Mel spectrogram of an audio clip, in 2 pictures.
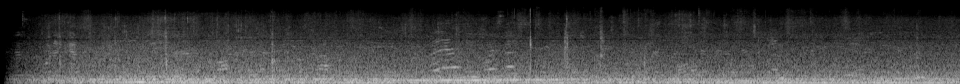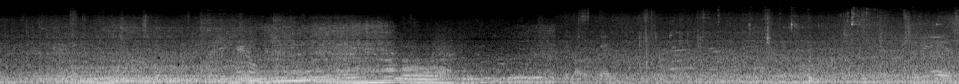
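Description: Street traffic noise with voices in the background. About twelve seconds in, a vehicle engine rises and falls in pitch as it passes, then fades.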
